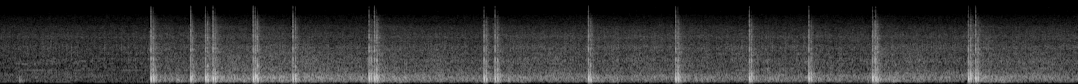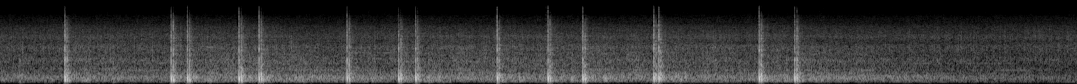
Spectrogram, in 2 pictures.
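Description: Aerial firework shells bursting in an irregular string of sharp bangs, roughly one to three a second, starting a second and a half in and stopping shortly before the end. The reports echo and rumble around the mountain valley between the bangs.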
